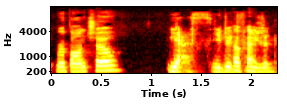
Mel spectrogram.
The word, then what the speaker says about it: Robancho: is a unique poe app uh did i pronounce your last name correctly roboncho yes you did you did fantastic okay good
